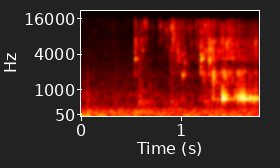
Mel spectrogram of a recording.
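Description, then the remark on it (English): Beer, a 7% alcohol Snapdragon, pours into a glass in a soft, steady gurgling stream that builds after a brief quiet start, with a faint rising fill tone near the end. The beer is very pale with a pure white foamy head and medium-sized bubbles. No talking. “And the pour?”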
